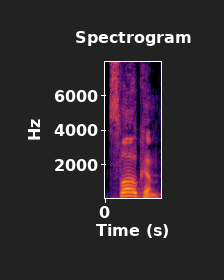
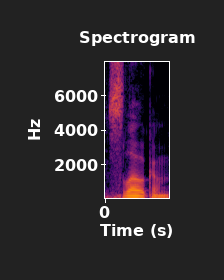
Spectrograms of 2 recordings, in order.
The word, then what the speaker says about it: Slocum: Slocum. Slocum.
